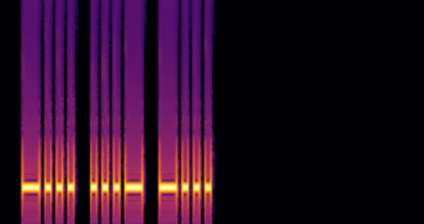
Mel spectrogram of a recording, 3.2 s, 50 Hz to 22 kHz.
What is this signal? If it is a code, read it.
Morse code, heard as a keyed tone, about 28 wpm, 700 Hz. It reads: BVB
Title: All Cut Numbers - 3-Digit 28wpm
